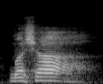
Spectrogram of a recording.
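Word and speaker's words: مشى: In this, the ya remains ya, but it is pronounced ah. It is pronounced ah. Masha.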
